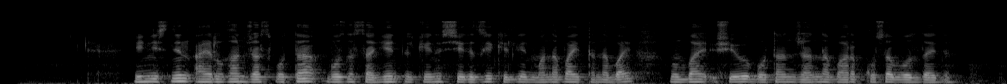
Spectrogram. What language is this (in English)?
Kazakh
